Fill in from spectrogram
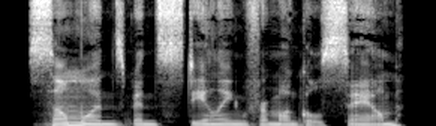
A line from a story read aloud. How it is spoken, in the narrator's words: I muttered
